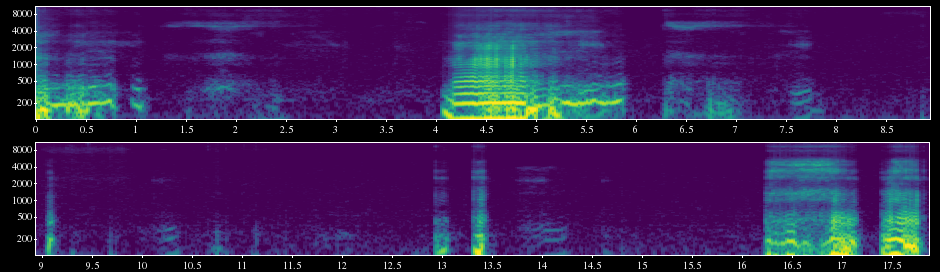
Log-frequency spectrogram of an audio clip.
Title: LOUD & LARGE snoring Dog!😂😭🤣😂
